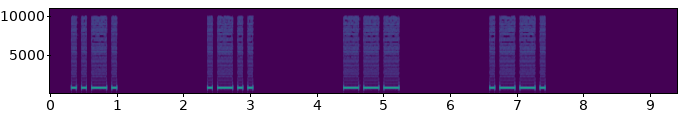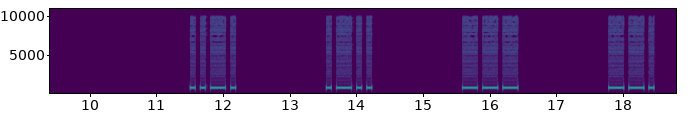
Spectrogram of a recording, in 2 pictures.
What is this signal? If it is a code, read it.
Morse code, heard as a keyed tone, about 16 wpm, spaced as for 5 wpm, 800 Hz. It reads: FLOP FLOG
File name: Alphabetical / Alphabetical mp3s / Fs @5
